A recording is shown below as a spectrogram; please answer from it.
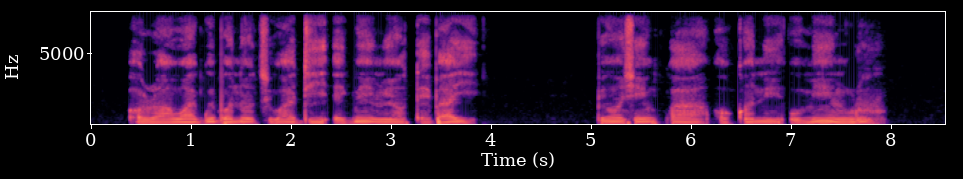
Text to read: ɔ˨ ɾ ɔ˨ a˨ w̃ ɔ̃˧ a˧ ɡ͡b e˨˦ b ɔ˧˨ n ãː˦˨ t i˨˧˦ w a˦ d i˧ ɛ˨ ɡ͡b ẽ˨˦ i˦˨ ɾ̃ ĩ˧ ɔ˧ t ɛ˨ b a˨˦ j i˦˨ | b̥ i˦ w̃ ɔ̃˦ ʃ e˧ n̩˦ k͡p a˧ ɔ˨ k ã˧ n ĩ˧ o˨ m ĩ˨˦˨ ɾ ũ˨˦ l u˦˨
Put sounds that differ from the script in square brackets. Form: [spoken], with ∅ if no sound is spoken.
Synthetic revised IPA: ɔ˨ ɾ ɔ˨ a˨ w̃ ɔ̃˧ a˧ ɡ͡b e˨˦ b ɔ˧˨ n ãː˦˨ t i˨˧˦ w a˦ d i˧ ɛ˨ ɡ͡b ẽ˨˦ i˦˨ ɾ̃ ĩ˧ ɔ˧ t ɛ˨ b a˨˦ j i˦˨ | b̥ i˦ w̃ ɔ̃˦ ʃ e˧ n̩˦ k͡p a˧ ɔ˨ k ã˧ n ĩ˧ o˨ m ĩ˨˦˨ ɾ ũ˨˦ [ɾ] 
